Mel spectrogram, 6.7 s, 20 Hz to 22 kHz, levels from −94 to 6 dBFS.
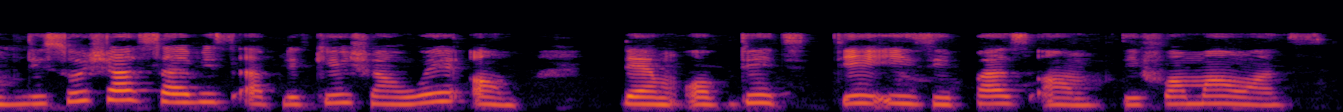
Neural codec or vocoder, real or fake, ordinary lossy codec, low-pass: none; real; none; 7.2 kHz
